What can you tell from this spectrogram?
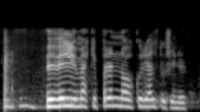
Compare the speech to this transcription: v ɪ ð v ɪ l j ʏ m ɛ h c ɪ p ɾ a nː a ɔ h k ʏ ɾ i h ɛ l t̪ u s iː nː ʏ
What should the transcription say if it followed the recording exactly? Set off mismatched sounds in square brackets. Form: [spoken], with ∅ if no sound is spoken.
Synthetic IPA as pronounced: v ɪ ð v ɪ l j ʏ m ɛ h c ɪ p ɾ [ɛ] nː a ɔ h k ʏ ɾ i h ɛ l t̪ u s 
